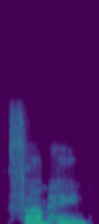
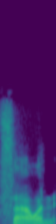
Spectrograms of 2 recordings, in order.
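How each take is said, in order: First: It is said with the American media pronunciation. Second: It is said with the native Irish pronunciation. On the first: This is a version heard in the media that nobody who speaks the language uses. The speaker calls it wrong. "I'm going to steal myself and say Samhain. Nobody pronounces it like that" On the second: This is how speakers of the language say it. The speaker calls it right. "Samhain is how we pronounce uh, the the Irish term for Halloween"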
